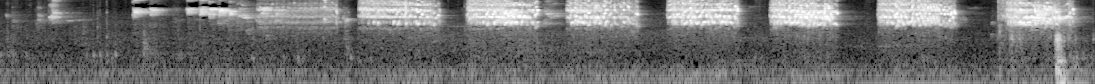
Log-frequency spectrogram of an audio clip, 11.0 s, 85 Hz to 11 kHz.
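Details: Recessive pied budgerigar chick hatched in early June 2020, offspring of a white recessive pied male and albino red-eye female, during feeding by its mother: steady run of loud, harsh hissing rasps, each near one second, spaced by short silences.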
